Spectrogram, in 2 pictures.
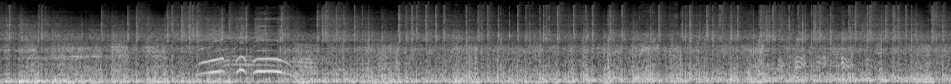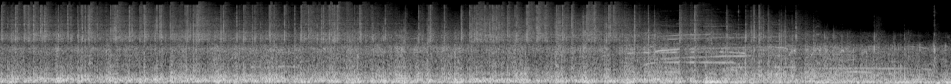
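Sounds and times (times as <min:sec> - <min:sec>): firework whistles: 0:00.0 - 0:06.2
fireworks bangs and crackles: 0:00.0 - 0:19.0.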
